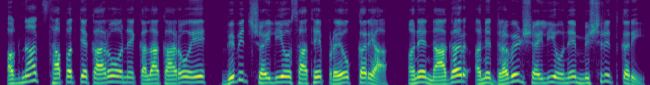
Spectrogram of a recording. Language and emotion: Gujarati, neutral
